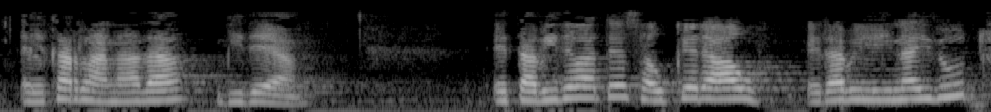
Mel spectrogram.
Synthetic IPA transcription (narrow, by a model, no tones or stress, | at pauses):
e̞lkaɾlanaðaβiðe̞a | e̞t̪aβiðe̞βat̪e̞sawke̞ɾaːwe̞ɾaβ̞ilinajðut̪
